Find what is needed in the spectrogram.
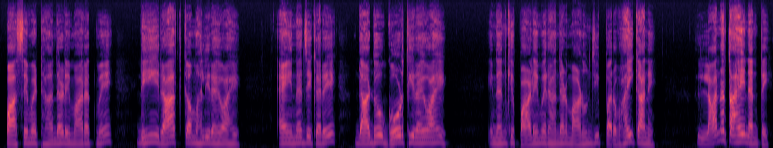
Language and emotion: Sindhi, disgusted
